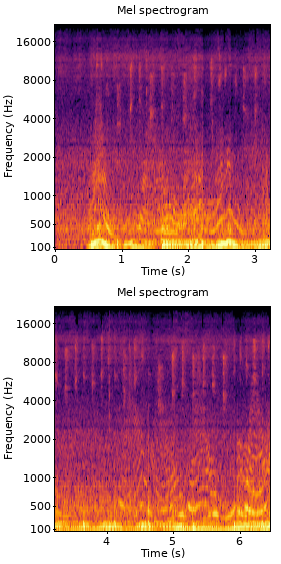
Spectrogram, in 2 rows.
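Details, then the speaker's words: Sanyo RD-W41 dual cassette deck, about 1987, playing a tape it recorded: slow uneven seasick pitch warble while treble stays clear, from worn, slipping drive belts; recording itself seems fine. "oh man these belts are going well that's what a bad belt sounds like"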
